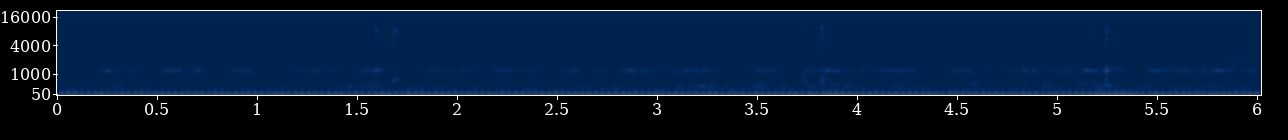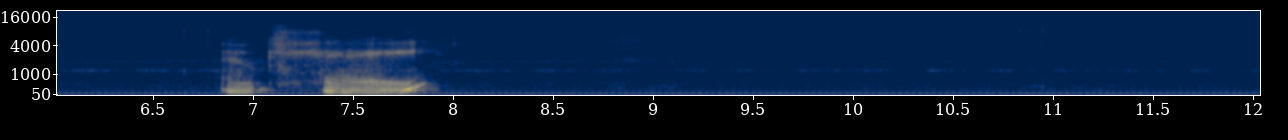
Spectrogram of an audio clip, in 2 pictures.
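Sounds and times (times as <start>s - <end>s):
low steady hum: 0.0s - 12.0s
computer mouse clicks: 0.5s - 0.8s, 1.5s - 1.9s, 3.7s - 5.4s, 6.6s - 6.8s, 10.8s - 11.2s.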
